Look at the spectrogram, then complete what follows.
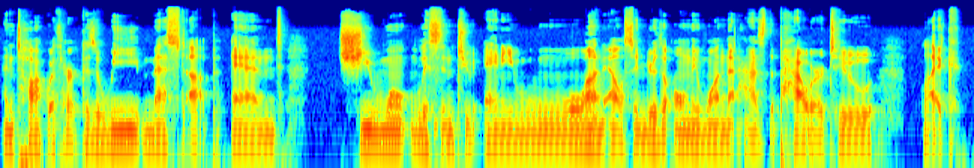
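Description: A man's voice: deep voice, steady tone, slow. A man co-hosting a casual film discussion, stuttering often as he repeats sounds and words. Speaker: podcast co-host discussing films.

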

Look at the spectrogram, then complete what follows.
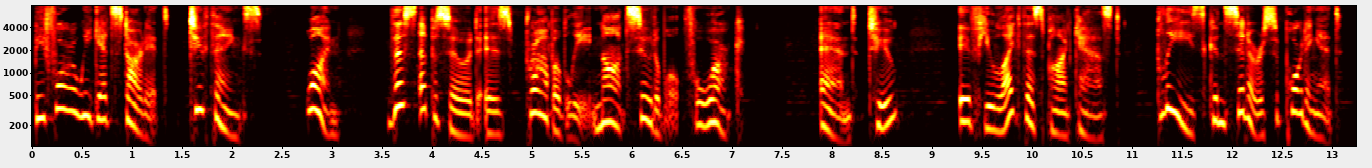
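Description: Husky dutch woman reading a podcast story, slow n low, faint music under. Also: big pitch swings, darkish tone, no room sound. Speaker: podcast host and narrator. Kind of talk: scripted audio story narration.

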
